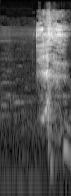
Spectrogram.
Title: Nose blowing challenge#vlog #viral #sneezing and nose blowing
